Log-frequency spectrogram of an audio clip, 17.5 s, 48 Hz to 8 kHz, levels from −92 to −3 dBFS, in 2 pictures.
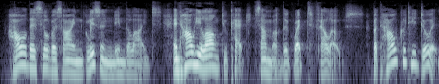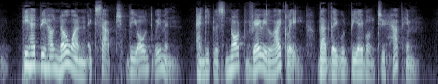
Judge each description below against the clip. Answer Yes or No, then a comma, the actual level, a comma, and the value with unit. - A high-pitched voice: No, low, 115 Hz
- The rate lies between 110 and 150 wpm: No, average, 165 wpm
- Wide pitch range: Yes, wide, 5.9 semitones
